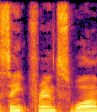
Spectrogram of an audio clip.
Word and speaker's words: St. Francois: And I'm going to say it the right way. I know there's other ways of pronouncing this, but the St. Francois Mountains of Missouri.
